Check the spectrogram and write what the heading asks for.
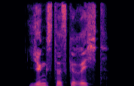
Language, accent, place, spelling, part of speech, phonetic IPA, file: German, Germany, Berlin, Jüngstes Gericht, phrase, [ˌjʏŋstəs ɡəˈʁɪçt], De-Jüngstes Gericht.ogg
- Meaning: Last Judgment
